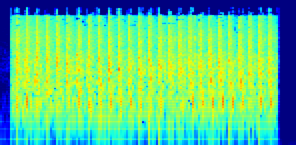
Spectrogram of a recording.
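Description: Automatic gunfire rips out in one long unbroken burst of many rounds at a fast, even rate, each shot loud and sharp, then stops abruptly.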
